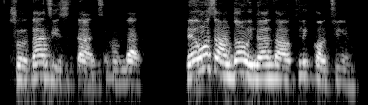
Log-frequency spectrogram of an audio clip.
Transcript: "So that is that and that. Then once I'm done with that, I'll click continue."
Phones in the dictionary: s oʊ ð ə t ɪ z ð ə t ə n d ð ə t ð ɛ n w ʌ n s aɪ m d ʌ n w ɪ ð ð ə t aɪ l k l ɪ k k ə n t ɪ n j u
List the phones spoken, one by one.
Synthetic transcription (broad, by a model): s oʊ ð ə t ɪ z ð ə t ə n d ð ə t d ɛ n w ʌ n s aɪ m d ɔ n w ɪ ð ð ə t aɪ w k l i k k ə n t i n j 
